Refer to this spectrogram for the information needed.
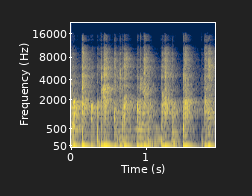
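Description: A round of applause from a small group, with quick overlapping hand claps that stay steady throughout, with no talking.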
